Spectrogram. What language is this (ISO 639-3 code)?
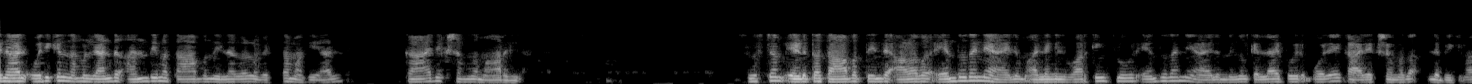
mal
